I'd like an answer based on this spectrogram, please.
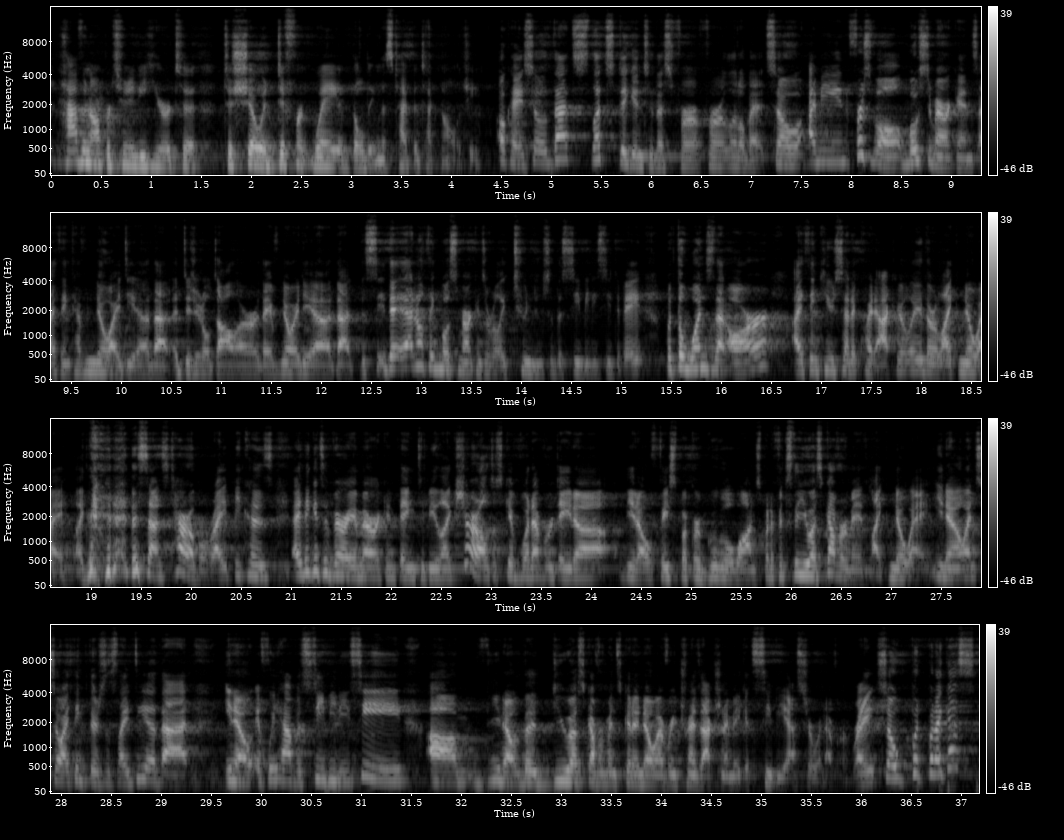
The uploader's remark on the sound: A Consensus 2022 panel from Austin, Texas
